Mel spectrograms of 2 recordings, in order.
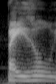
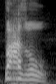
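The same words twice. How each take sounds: First: The word is said the American way. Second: The word is said the British way. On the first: The speaker calls it wrong. "not basil" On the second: The speaker calls it right. "it's fucking basil"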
